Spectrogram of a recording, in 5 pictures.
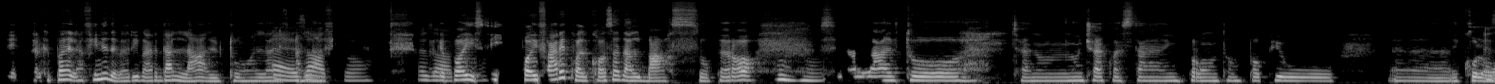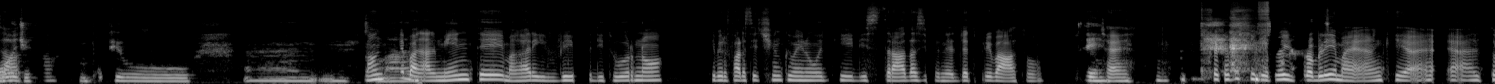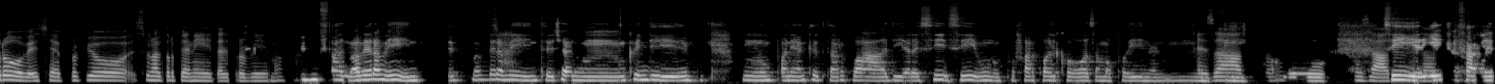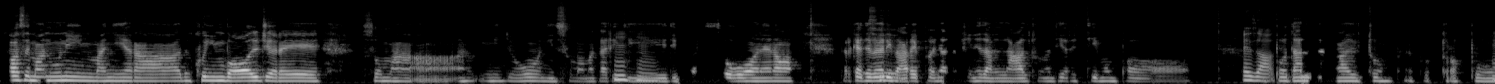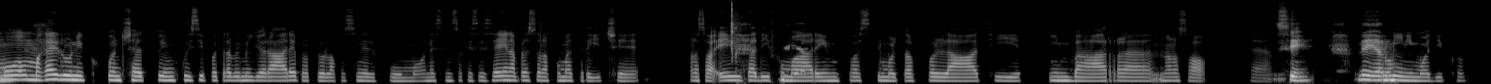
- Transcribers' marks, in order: static; distorted speech; sigh; other background noise; "cioè" said as "ceh"; laughing while speaking: "Eh, infatti"; "cioè" said as "ceh"; "proprio" said as "propio"; laughing while speaking: "ceh"; "Cioè" said as "ceh"; "cioè" said as "ceh"; lip smack; "proprio" said as "propio"; "cioè" said as "ceh"
- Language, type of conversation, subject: Italian, unstructured, Che cosa diresti a chi ignora l’inquinamento atmosferico?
